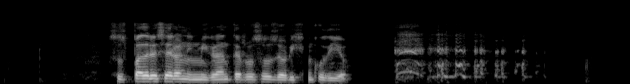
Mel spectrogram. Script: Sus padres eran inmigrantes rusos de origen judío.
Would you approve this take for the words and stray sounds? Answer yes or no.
no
